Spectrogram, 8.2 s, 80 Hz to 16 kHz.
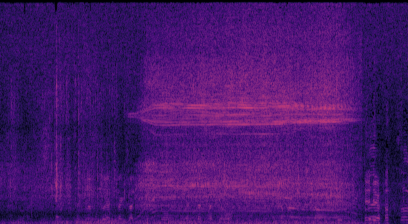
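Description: Electric motor and propeller of a quarter-scale RC Piper J-3 Cub tow plane at full power for its takeoff roll on grass: a steady high whine comes in about three seconds in and stops abruptly shortly before the end, over a low wind rumble on the microphone.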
